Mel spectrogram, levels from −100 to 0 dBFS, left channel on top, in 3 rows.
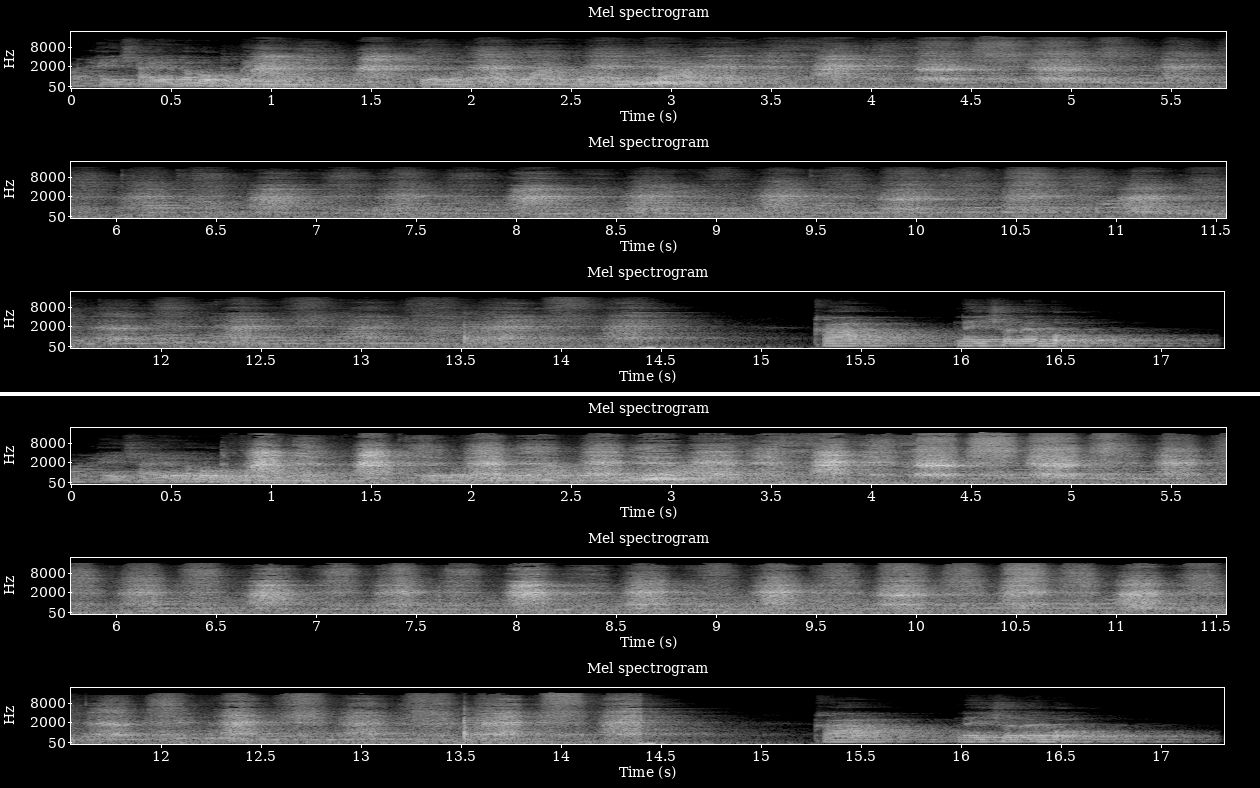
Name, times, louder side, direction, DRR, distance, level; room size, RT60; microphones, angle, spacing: voice 1, 0.1-1.3 1.7-3.2 15.3-15.5 16.0-16.5, left 1 dB, 70° left, 1 dB, 0.6 m, -29 dB
sound 1, 0.8-14.4, right 7 dB, 70° right, 0.4 m, -28 dB
voice 2, 4.3-5.5 6.0-13.6, equal, 35° left, -5 dB, 1.8 m, -43 dB
6.0 x 4.8 x 3.9 m, 1.4 s
head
